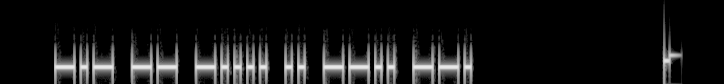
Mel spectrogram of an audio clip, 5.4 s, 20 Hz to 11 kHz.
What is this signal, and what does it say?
Morse code, heard as a keyed tone, about 25 wpm, 700 Hz. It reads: KM6IZG
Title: USA Call Signs Repeated 3x 25wpm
